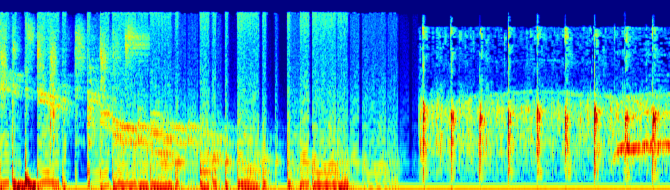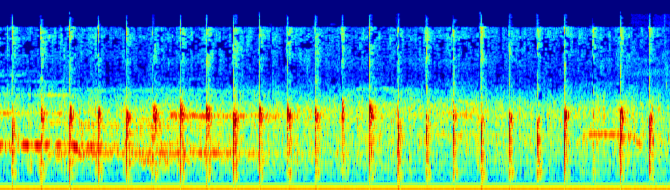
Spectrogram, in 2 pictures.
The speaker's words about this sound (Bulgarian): Тези аплодисменти са за българските медици, медицински сестри, санитари, въобще лекари, всички медицински работници, които са на първа линия в борбата с тази заплаха, зараза, наистина, която е навсякъде около нас.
